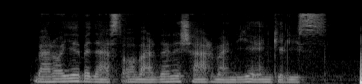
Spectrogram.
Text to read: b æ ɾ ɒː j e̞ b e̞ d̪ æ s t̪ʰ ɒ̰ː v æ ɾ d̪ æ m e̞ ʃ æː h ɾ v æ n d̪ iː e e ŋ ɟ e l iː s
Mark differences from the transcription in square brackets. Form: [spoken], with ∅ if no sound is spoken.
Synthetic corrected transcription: b æ ɾ ɒː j e̞ b e̞ d̪ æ s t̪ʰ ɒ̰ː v æ ɾ d̪ æ [n] e̞ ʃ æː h ɾ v æ n d̪ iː e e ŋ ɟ e l iː s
